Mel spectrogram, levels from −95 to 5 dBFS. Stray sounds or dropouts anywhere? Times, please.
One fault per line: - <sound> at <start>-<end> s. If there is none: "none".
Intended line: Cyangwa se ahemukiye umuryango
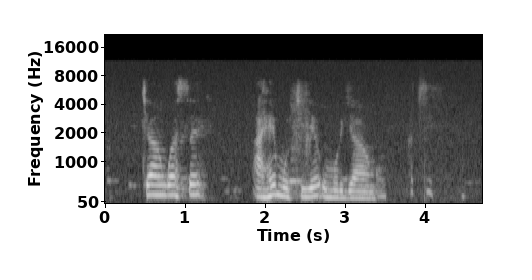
- sneeze at 3.8-4.4 s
